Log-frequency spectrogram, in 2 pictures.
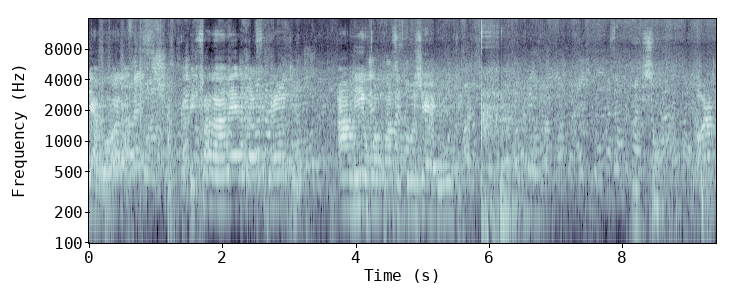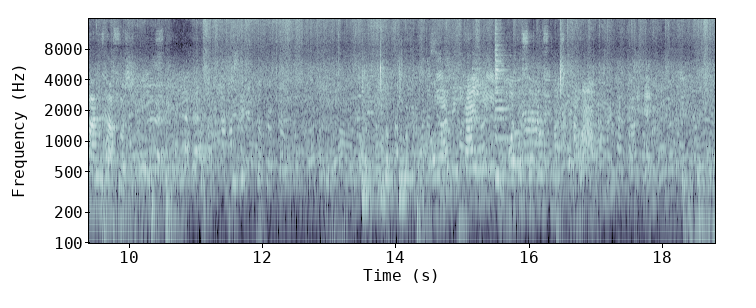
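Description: A crowd of people chatter nearby, outdoors.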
